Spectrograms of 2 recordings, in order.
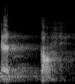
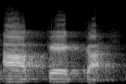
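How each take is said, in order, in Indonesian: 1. Kata ini disingkat menjadi dua suku kata. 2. Kata ini memiliki tiga suku kata dengan vokal e. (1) "Hese keneh jadi ekah" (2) "Sunda susah jadi akekah"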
